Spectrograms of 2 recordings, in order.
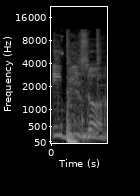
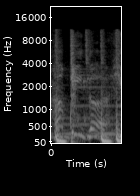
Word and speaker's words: Ibiza: Yeah, it's pronounced Ibiza, actually. What's the difference, man? Ibiza, Ibiza, you won't see me in neither.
